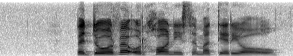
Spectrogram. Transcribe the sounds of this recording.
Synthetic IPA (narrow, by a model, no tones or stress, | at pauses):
b̥ədɔrvəʔɔrχɑːnisəmɐtiɾiɑːlˠ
